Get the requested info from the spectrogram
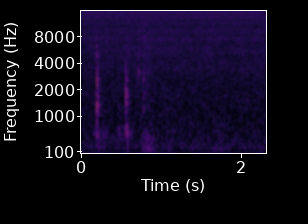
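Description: Near silence, with two faint clicks in the first second from fingers handling the small plastic toy missile launcher truck.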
